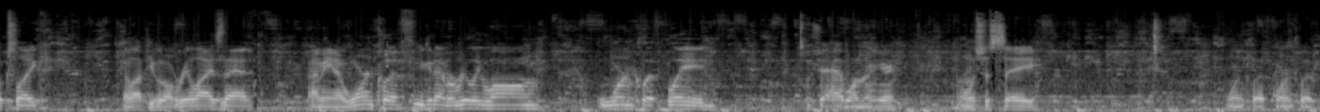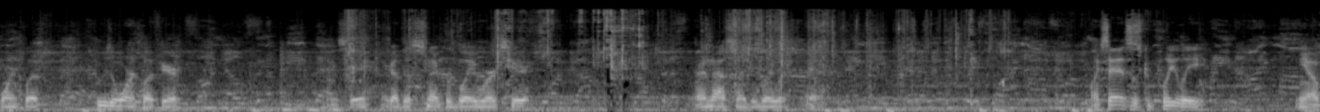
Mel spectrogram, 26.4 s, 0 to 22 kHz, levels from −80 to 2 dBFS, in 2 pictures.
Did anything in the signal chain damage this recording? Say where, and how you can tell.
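Yes, at the codec stage: corrupt frames were decoded, giving short chirps and noise bursts at 2.53–2.63 s, 3.73–3.88 s, 16.80 s and 23.10–23.24 s, peaking around -25 dBFS for the first and -20 dBFS for the others. Flipped bits misplace spectral energy, unlike dropouts, which go silent or are concealed smoothly.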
